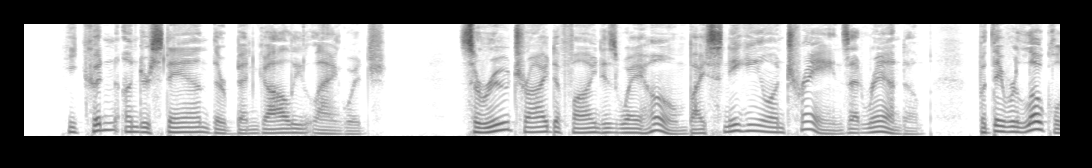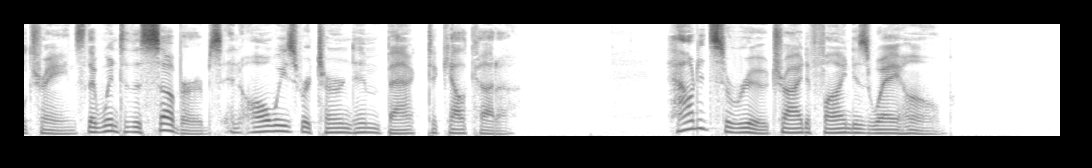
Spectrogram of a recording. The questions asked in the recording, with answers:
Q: How did Saru try to find his way home?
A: Saru tried to find his way home by sneaking on trains at random.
